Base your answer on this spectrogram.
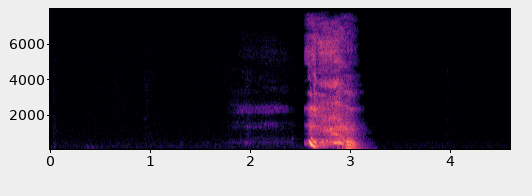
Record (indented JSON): {
  "cough_length": "4.6 s",
  "cough_amplitude": 31034,
  "cough_signal_mean_std_ratio": 0.22,
  "survey_phase": "beta (2021-08-13 to 2022-03-07)",
  "age": "65+",
  "gender": "Male",
  "wearing_mask": "No",
  "symptom_none": true,
  "smoker_status": "Ex-smoker",
  "respiratory_condition_asthma": false,
  "respiratory_condition_other": false,
  "recruitment_source": "REACT",
  "submission_delay": "1 day",
  "covid_test_result": "Negative",
  "covid_test_method": "RT-qPCR",
  "influenza_a_test_result": "Negative",
  "influenza_b_test_result": "Negative"
}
